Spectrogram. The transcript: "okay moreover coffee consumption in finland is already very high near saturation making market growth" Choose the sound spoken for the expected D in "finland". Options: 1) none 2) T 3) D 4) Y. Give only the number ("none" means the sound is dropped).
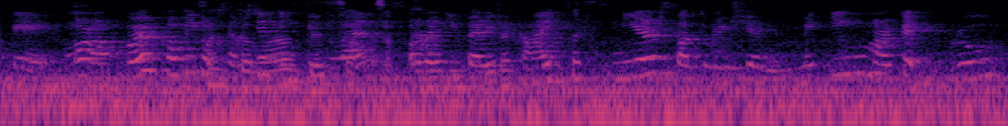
1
